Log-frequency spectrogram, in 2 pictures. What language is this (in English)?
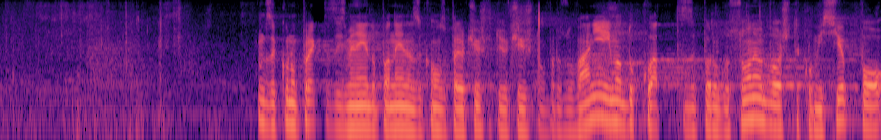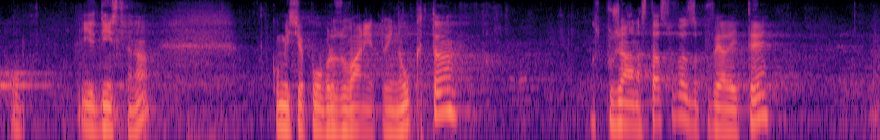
Bulgarian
